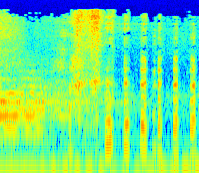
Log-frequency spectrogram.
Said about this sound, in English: Hello, train. We're getting all the Sackville noises today.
